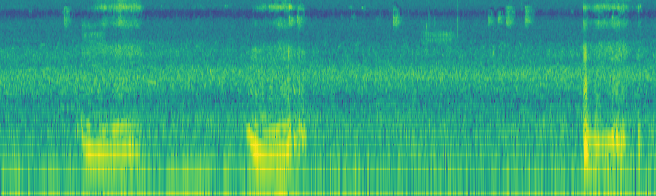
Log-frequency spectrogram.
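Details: Sleeping pet cat snoring: quiet, low rumbling snores with soft nasal sounds over a steady background hum.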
